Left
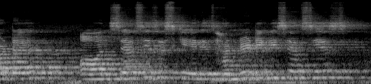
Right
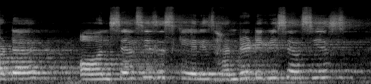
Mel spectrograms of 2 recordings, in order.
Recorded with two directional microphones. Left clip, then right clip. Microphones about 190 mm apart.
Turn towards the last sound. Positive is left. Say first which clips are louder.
# right 3 dB
turn(degrees=-30)  # may be behind; listen again after turning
